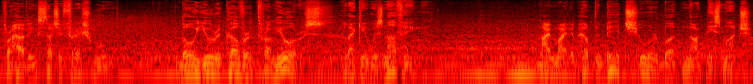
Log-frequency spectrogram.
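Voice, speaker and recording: Low-voiced, lively male guide. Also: unhurried, loud music behind the voice. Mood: curious, watchful. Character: inquisitive, watchful male guide and companion. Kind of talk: video game dialogue acting.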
